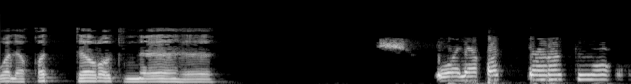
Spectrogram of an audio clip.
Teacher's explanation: لأن الدال مضغمة في التاء لا يوجد للدال أي أثر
